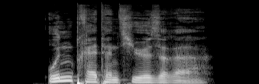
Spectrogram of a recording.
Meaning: inflection of unprätentiös: 1. strong/mixed nominative masculine singular comparative degree 2. strong genitive/dative feminine singular comparative degree 3. strong genitive plural comparative degree
- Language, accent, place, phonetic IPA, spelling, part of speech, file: German, Germany, Berlin, [ˈʊnpʁɛtɛnˌt͡si̯øːzəʁɐ], unprätentiöserer, adjective, De-unprätentiöserer.ogg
